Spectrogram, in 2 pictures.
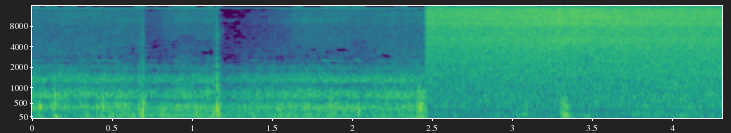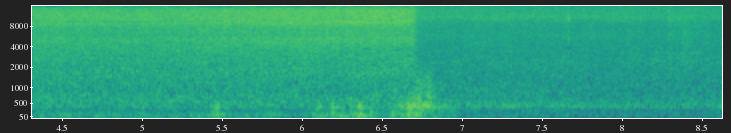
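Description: Muffled underwater noise with several sharp clicks, cut off about two and a half seconds in by a loud, steady hiss with a few thumps near its end. The hiss then drops to a softer hiss.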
